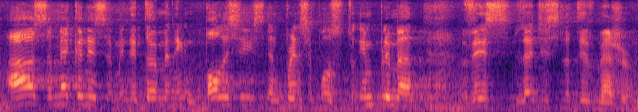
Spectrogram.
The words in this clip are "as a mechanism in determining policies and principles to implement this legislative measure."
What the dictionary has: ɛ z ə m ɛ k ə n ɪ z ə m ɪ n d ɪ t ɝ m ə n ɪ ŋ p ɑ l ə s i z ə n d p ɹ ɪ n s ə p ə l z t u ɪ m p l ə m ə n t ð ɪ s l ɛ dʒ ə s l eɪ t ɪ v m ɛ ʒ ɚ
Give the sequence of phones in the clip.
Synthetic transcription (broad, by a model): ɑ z ə m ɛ k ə n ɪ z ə m ɪ n d ɪ t ɝ m ə n ɪ ŋ p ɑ l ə s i s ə n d p ɹ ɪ n s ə p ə l s t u ɪ m p l ə m ə n t ð ɪ s l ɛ dʒ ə s l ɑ t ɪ v m ɛ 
